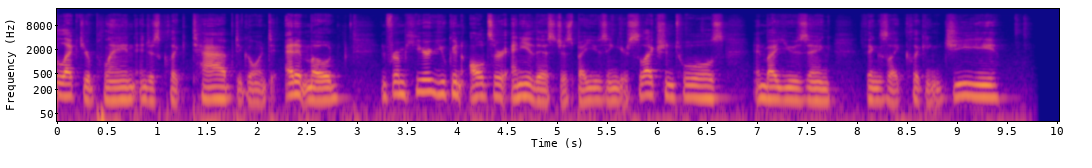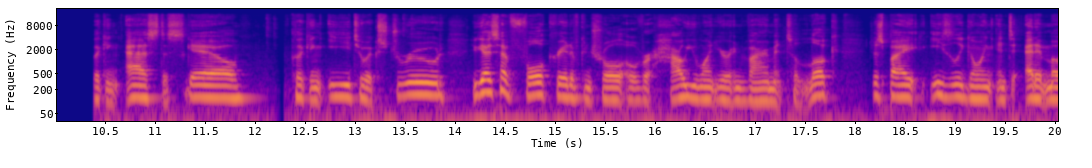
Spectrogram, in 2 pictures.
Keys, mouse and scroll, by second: 0.0 shift+middle drag, 1.3 Tab, 3.3 middle click, 5.3 click, 6.0 middle click, 6.9 click, 7.9 g, 9.4 click, 10.2 s, 11.9 click, 12.2 ctrl+z, 12.2 e, 13.2 click, 15.8 ctrl+z, 16.2 ctrl+z, 17.6 middle click.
